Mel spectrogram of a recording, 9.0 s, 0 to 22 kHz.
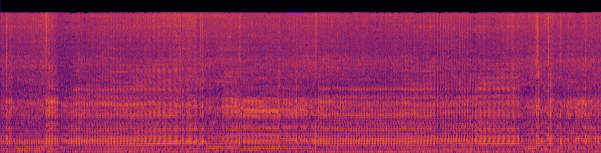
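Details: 1999 Honda 400EX turbocharged quad, first test ride with oil and fuel pumps: engine drones and rises, then drops out several times as it tries to pull; cuts out under load when boost hits, owner suspects flooding.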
